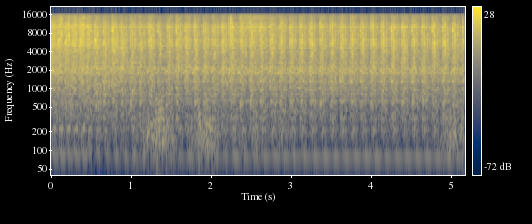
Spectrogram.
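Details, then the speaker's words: Kawasaki ER-5 parallel twin at idle, with the radiator cap off and the fuel tank set aside. A fast clattery beat of about four per second with an uneven thump that comes and goes: intermittent misfire on one cylinder. "Massive thumping, I'll bring you in closer. This sounds a bit loud in the bowels. So it's intermittently firing on one cylinder."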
